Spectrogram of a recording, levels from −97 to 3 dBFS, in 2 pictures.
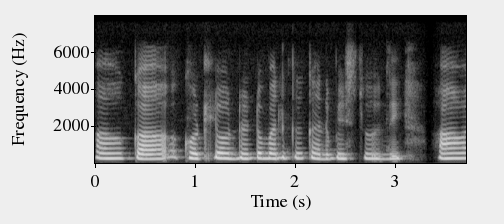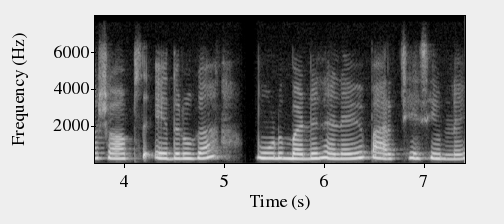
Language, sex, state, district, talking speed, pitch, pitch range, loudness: Telugu, female, Andhra Pradesh, Krishna, 120 wpm, 270 Hz, 260-280 Hz, -18 LUFS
